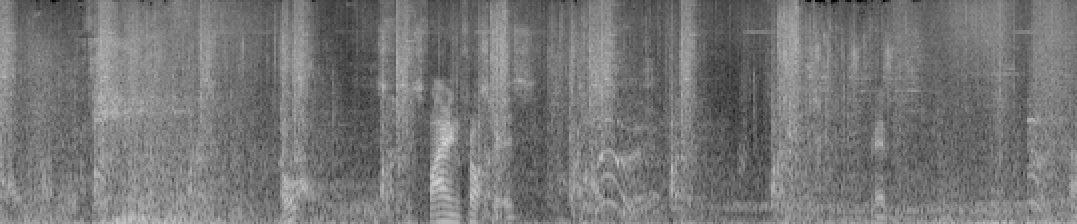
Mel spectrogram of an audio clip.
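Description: Metal weapons clash and strike in a fight.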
